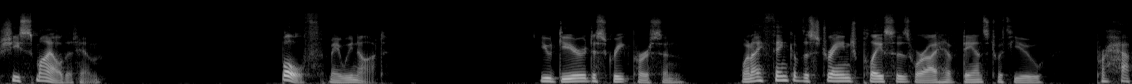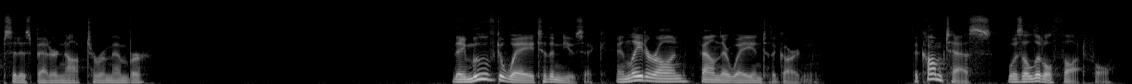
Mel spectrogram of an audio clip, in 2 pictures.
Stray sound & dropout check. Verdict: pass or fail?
pass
